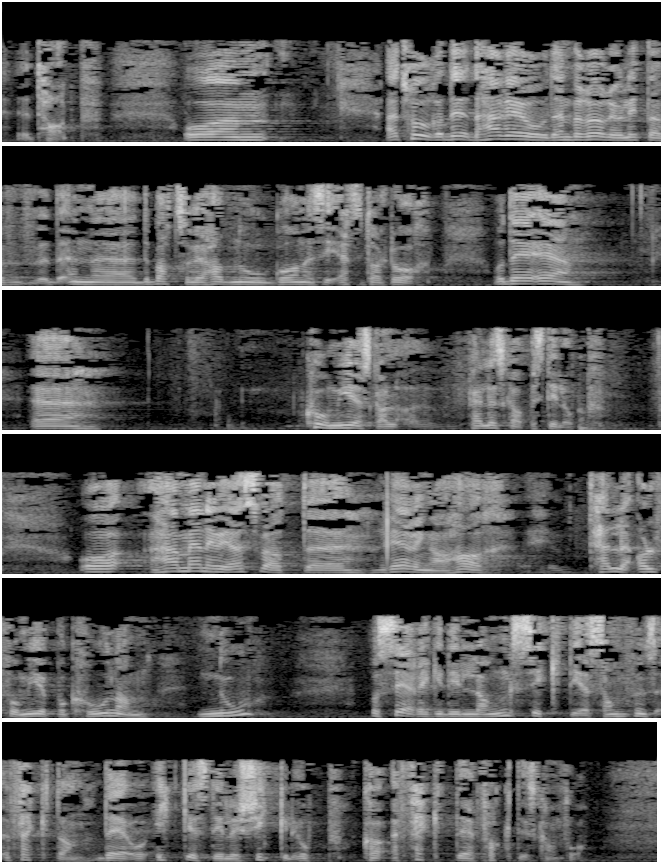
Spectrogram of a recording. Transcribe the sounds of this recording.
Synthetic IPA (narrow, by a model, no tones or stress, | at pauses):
t̪ʰɑ̰ːp | ʔɔ | æɪt̪ʰɾuːɾd̪ɛd̪ɛɦæːɾæɾjʊd̪ɛnbəɾøːɾəjʊlɪt̪ːɑʋɛnd̪ɛbɑt̪ːsɔmʋɪhɑɾhɑd̪ːənuːɡoːnəsɪʔɛt̪ʰːɔt̪ʰɑlt̪oːɾɔd̪ɛæɾ | kʰʊɾmyːəskɑlfɛlːəskɑːpəst̪ɪlːəʊpː | ʔɔhæːɾmeːnəɾjɪɛsʋeːɑt̪ɾɛjeːɾɪŋɑɦɑɾt̪ʰɛlːəʔɑlt̪fɔɾmyːəpʰɔkʰɾuːnɑn | nuː | ɔseːɾɪkːəd̪ɪlɑŋsɪkt̪ɪəsɑmfʉnsɛfɛkt̪ɑnd̪ɛɔʔɪkːəst̪ɪlːəʂɪkːəlɪʊpːkʰɑːʔɛfɛkt̪̚d̪ɛfɑkt̪ɪskʰːɑ̰nfo̰ː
